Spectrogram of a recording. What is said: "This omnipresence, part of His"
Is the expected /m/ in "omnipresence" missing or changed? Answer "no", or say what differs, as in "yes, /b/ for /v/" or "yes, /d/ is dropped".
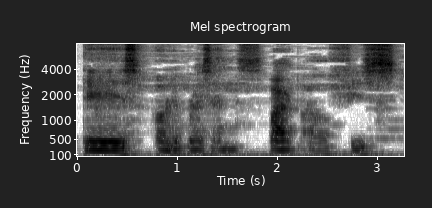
yes, /m/ is dropped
